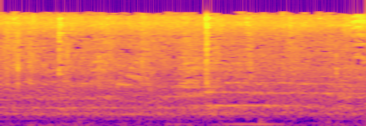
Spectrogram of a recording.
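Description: Thin potato strips deep-frying in hot oil in a kadai: a steady sizzle while a metal slotted spoon stirs them, with one sharp click a little past halfway.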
